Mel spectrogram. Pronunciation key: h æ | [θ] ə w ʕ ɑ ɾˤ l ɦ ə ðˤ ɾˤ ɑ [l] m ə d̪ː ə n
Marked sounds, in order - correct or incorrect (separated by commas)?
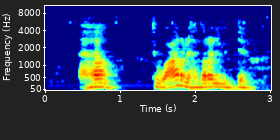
correct, correct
